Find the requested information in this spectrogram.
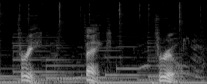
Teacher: Unvoiced th, only breath, no vibration.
